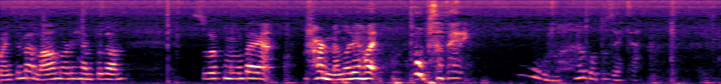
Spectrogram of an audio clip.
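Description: A woman talks expressively close by, her voice rising and falling in pitch.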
